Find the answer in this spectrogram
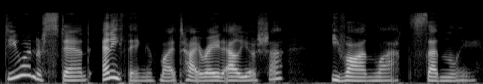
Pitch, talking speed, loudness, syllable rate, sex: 205 Hz, 135 wpm, -23 LUFS, 5.6 syllables/s, female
